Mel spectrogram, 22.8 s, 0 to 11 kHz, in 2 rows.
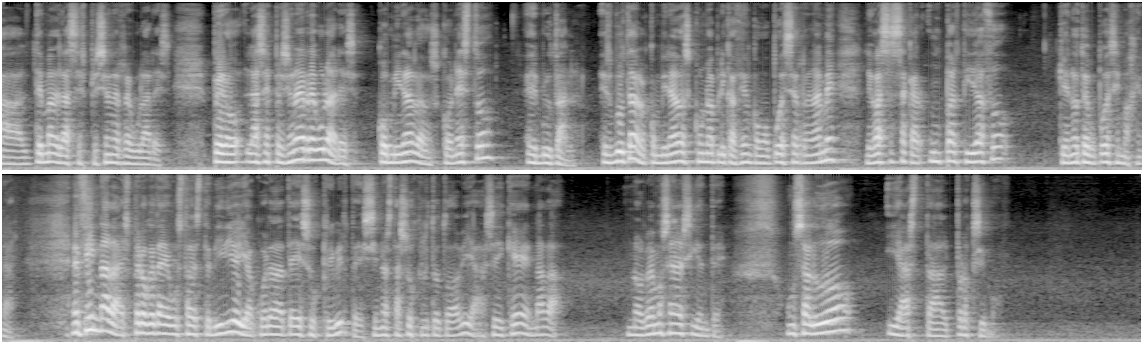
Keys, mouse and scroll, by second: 22.7 click.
